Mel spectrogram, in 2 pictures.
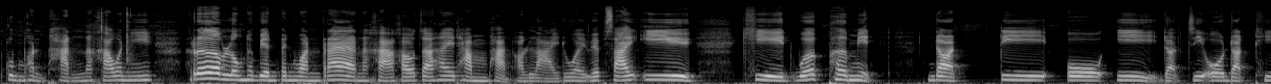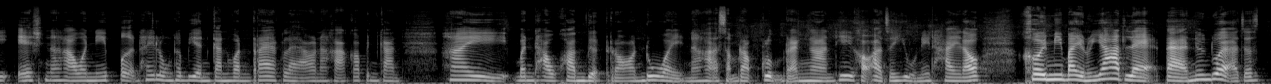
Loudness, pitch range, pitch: -22 LUFS, 170-195 Hz, 185 Hz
